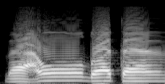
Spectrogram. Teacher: bertemu dengan huruf Fa maka ini kita namakan dengan bacaan Ikhfa cara membacanya adalah menyamarkan suara tanwinnya kepada huruf Fa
